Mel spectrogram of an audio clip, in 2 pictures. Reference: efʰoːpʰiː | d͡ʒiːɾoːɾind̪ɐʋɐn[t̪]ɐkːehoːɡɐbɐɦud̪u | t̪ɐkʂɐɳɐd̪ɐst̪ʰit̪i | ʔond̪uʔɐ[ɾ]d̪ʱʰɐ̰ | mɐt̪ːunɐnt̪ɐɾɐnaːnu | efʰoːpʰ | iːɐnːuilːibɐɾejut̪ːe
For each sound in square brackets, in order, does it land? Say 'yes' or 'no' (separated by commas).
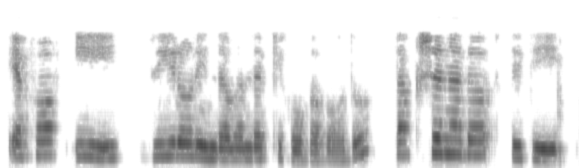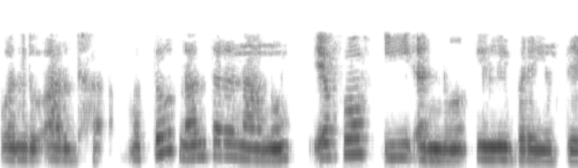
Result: no, yes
